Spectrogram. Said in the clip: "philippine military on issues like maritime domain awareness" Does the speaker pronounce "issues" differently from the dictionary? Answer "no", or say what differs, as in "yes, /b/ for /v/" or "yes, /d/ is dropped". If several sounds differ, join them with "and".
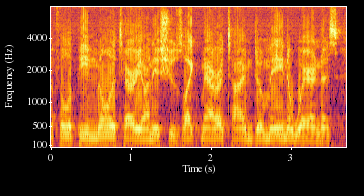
no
